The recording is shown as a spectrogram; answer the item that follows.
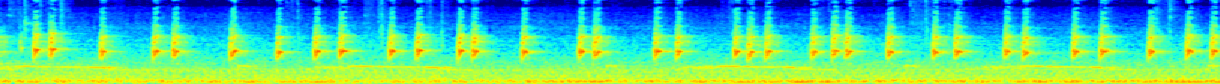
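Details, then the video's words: Yellow-vented bulbul in vigorous ngekek chattering song: sharp, bright clipped notes repeated in quick pairs and triplets, with a faint low sliding tone and steady low background hum. "Suara Burung Trucuk Ngekek Gacor"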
